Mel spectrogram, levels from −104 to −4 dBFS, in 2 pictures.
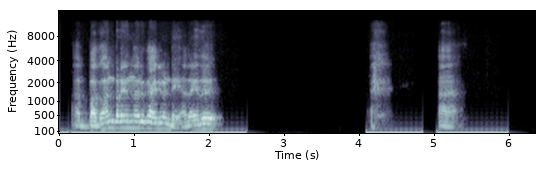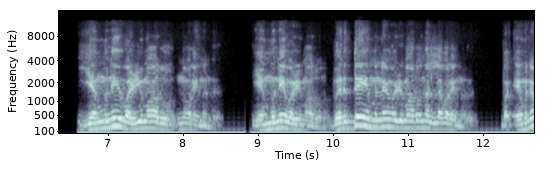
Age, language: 30-49, English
